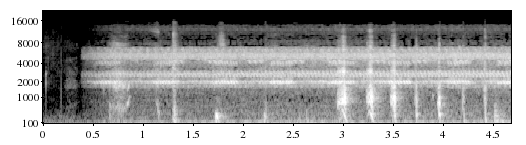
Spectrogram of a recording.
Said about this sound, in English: Crickets.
